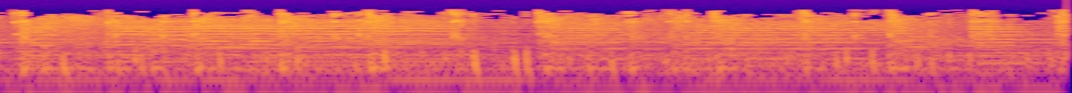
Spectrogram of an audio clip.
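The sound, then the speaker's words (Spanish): A herd of horses gallops past, a dense, continuous clatter of many hooves pounding at once, loud and steady throughout with no voices. “Una manada de caballos pasa cabalgando frente a Sancho que está perdido.”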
